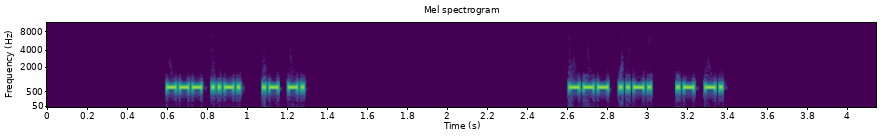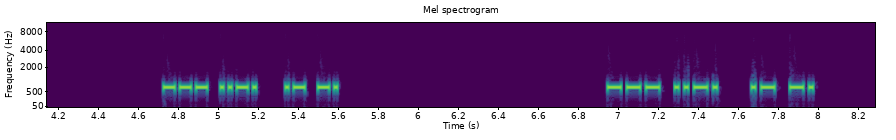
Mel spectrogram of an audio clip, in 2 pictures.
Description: Morse code, heard as a keyed tone, about 63 wpm, 700 Hz. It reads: OF AN OF AN OF AN OF AN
